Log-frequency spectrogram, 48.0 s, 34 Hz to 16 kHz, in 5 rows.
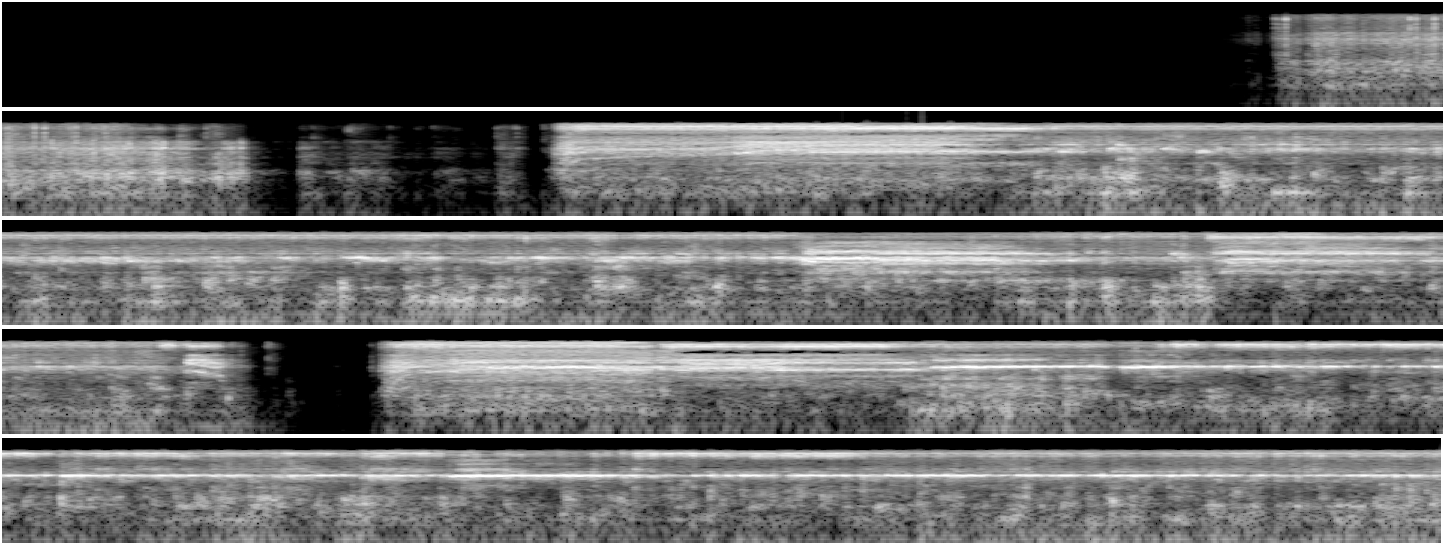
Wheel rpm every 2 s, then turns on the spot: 0, 0, 0, 0, 20, 30, 80, 190, 200, 200, 200, 200, 200, 200, 160, 90, 200, 220, 230, 230, 230, 230, 230, 230.
8-12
